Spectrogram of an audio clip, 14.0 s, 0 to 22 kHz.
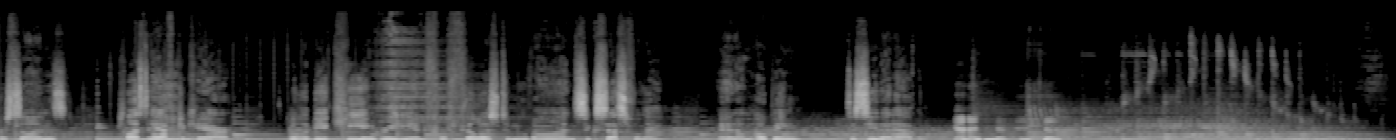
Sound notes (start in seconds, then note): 9.0 laughing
